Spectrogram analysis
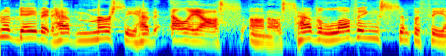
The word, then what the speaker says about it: eleos: And by far, the most common one is this top word, and that's pronounced eleos.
